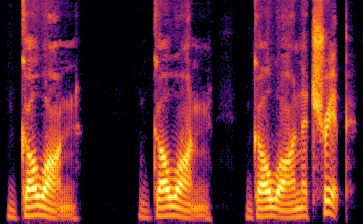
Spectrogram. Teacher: We add a w sound in the middle to be able to join those two words together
